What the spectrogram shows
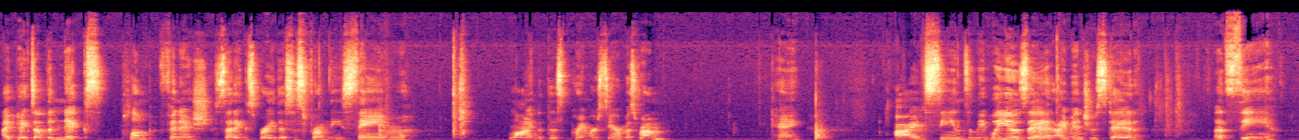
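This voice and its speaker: An animated tone at a fairly slow pace, with ordinary pitch variation, long, frequent pauses and noticeable background noise. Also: woman, medium pitch for a woman. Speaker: beauty youtuber. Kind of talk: makeup tutorial and review. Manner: starts loud, voice fades while applying makeup.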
